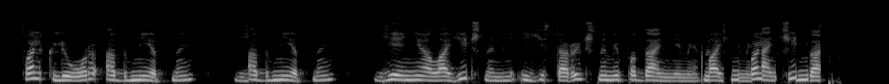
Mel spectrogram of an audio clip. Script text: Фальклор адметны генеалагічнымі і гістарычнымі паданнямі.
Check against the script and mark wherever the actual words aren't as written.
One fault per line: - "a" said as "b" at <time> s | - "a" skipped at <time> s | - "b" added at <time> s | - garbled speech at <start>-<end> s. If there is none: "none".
- "адметны" added at 2.5 s
- garbled speech at 7.0-8.3 s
